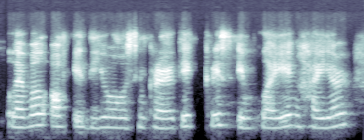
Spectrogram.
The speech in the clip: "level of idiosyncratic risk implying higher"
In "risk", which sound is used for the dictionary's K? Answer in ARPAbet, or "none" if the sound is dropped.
none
